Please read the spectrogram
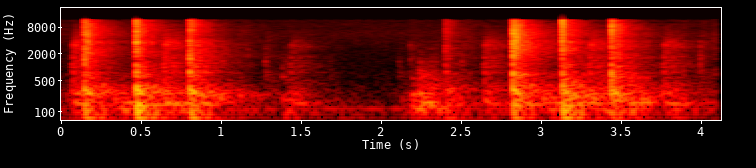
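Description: Boxing gloves and focus mitts smacking together in quick strikes: a run of three, a lull of about a second and a half, then four more. This is a block-and-counter drill, each block followed by a counter combination into the mitts.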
